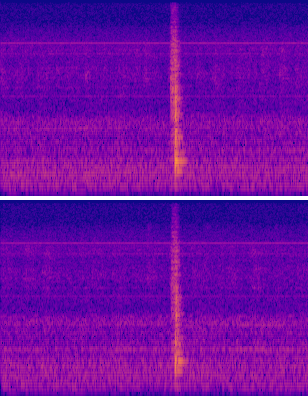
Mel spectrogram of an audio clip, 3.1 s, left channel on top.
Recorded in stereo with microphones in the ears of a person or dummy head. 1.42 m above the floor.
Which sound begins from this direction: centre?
A thud, at 1.7 s.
